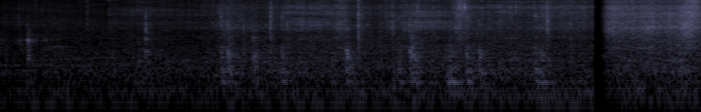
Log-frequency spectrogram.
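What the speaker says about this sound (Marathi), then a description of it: "कांदा, खोबरं, टोमॅटो सगळं व्यवस्थित परतून घेतलेले" Onion, coconut, tomato, ginger and garlic are sautéed in a pan, giving a quiet sizzle with scattered ticks and patters of stirring and a brief dropout near the end.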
